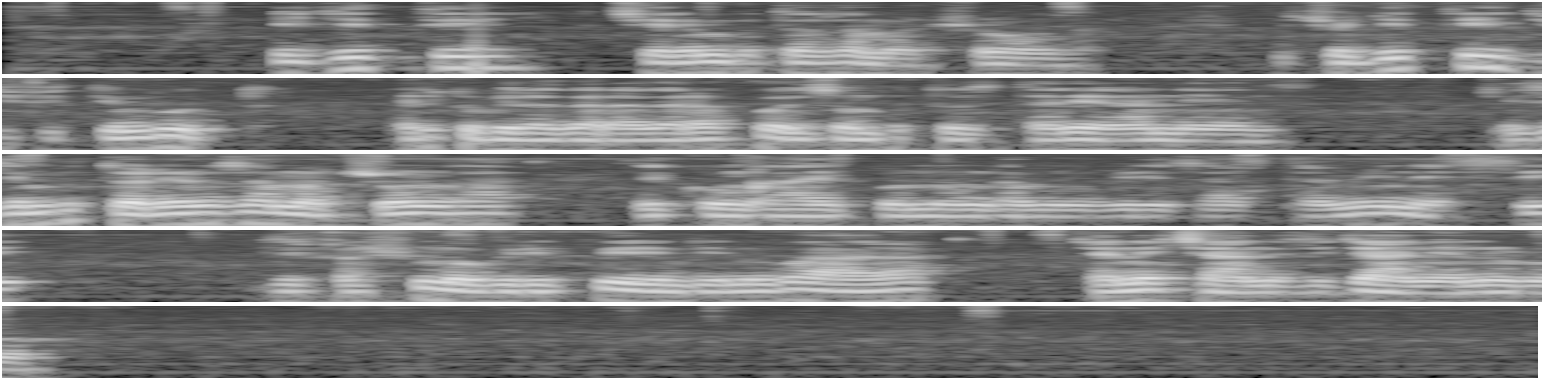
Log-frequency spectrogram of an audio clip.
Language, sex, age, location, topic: Kinyarwanda, male, 25-35, Nyagatare, agriculture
